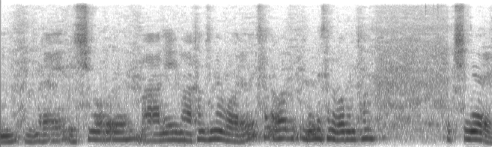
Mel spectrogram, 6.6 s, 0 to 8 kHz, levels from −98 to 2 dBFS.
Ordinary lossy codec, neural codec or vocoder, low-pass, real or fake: none; vocoder, 44.1 kHz, 80 mel bands, Vocos; 7.2 kHz; fake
